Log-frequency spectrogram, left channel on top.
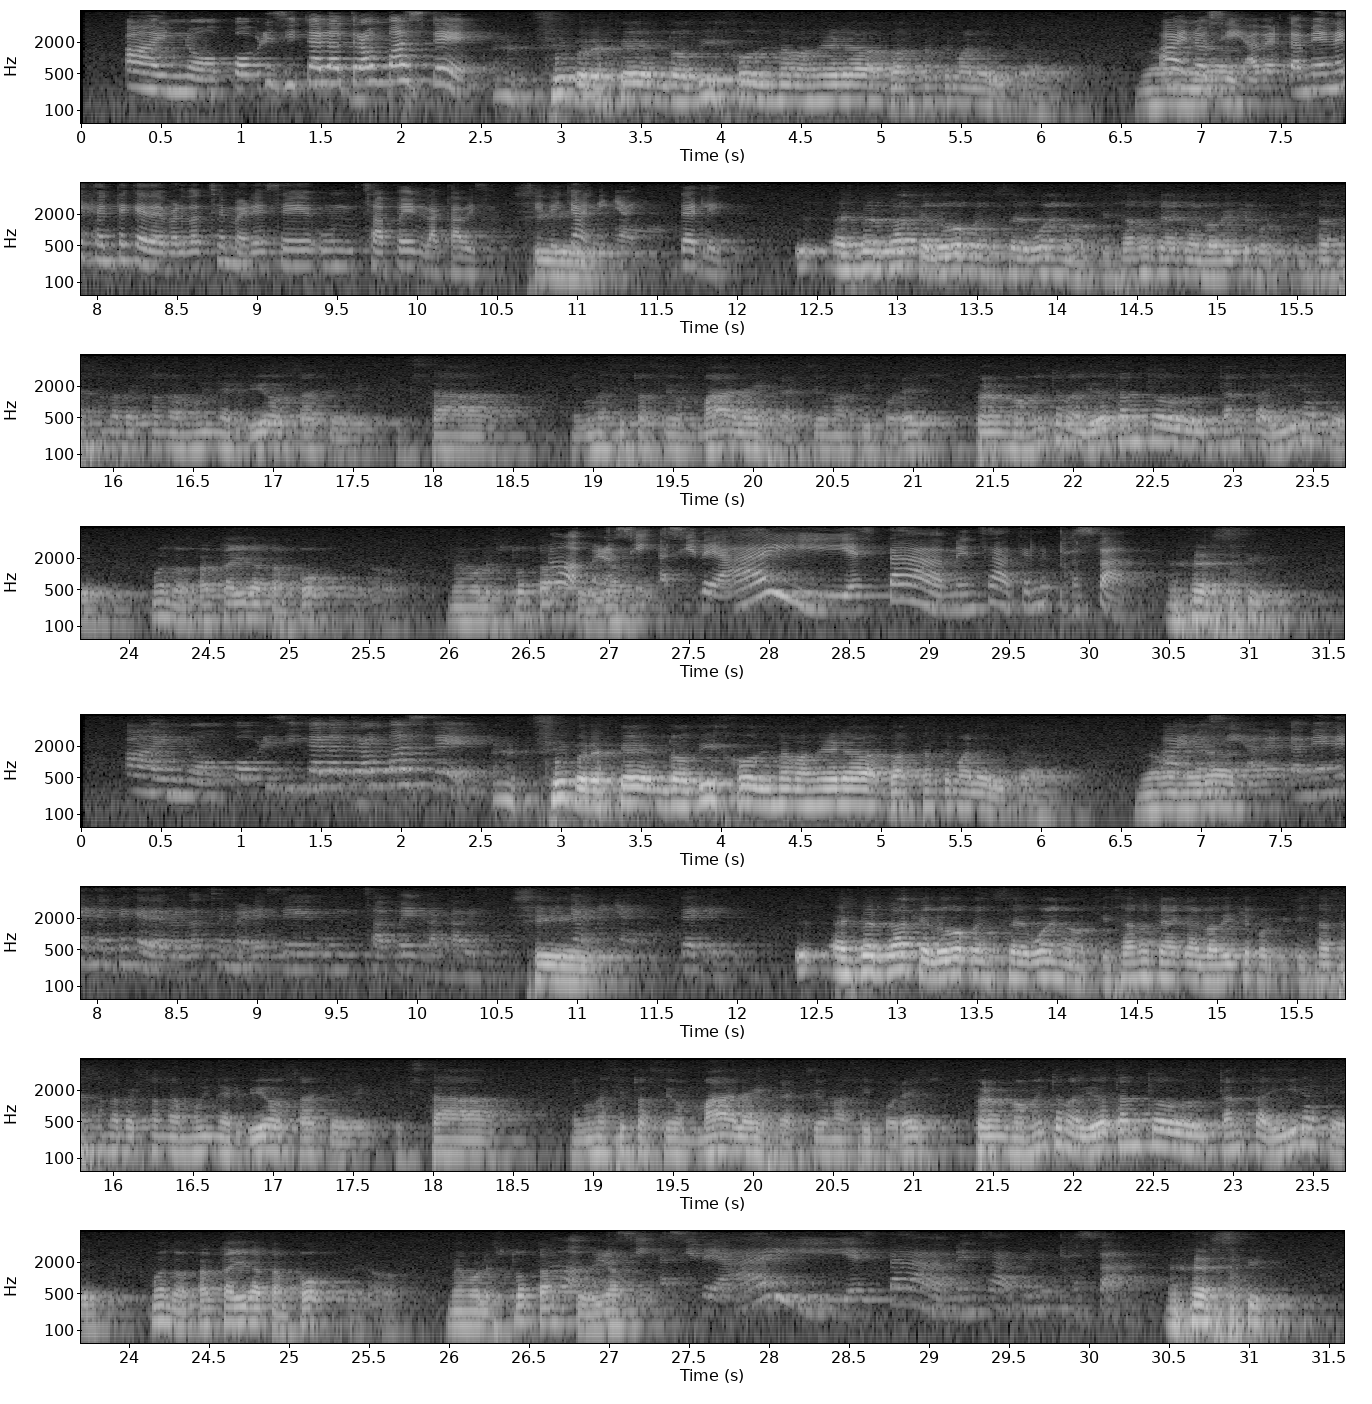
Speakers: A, on the left; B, on the right.
A: Ay, no, pobrecita, la traumaste.
B: Sí, pero es que lo dijo de una manera bastante mal educada, de una
A: Ay,
B: manera,
A: no, sí. A ver, también hay gente que de verdad se merece un zape en la cabeza.
B: sí,
A: Sí, de ya, niña, dale.
B: Es verdad que luego pensé, bueno, quizás no tenía que haberlo dicho porque quizás es una persona muy nerviosa que, que está en una situación mala y reacciona así por eso. Pero en el momento me dio tanto, tanta ira que, bueno, tanta ira tampoco, pero me molestó tanto,
A: No,
B: digamos.
A: pero así, así de, ay, esta mensa, ¿qué le pasa?
B: <laughs> Sí,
